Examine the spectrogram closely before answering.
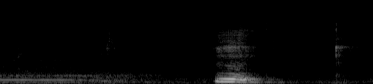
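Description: A man hums with pleasure while eating.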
